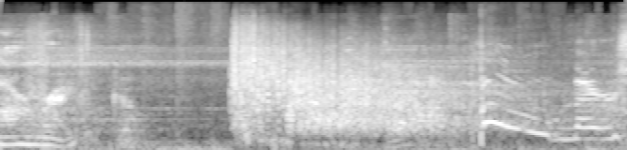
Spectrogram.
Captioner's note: gunshot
